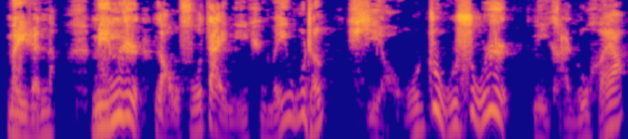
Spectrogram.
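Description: A blustering old chancellor who drawls slowly and coaxes with gruff, husky tones. He is lecherous and used to power, as a man telling a traditional story puts him on. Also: mid-range voice, big pitch swings, fairly bright tone, pitched below the performer's own voice, exaggerated voice. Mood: placating.

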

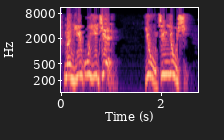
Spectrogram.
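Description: Animated husky male storyteller. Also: very high-pitched, unhurried. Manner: animated, dramatic narration. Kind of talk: martial-arts novel storytelling.

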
